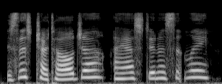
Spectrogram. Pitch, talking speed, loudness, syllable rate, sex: 280 Hz, 160 wpm, -16 LUFS, 6.5 syllables/s, female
